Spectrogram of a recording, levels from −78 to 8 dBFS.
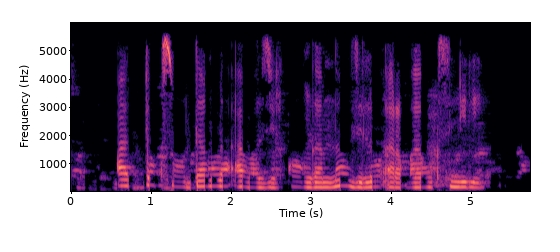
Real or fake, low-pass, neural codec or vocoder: real; 5.4 kHz; none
